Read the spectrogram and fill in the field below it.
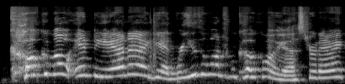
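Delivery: light up at the town name; excited. Real, not acted.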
